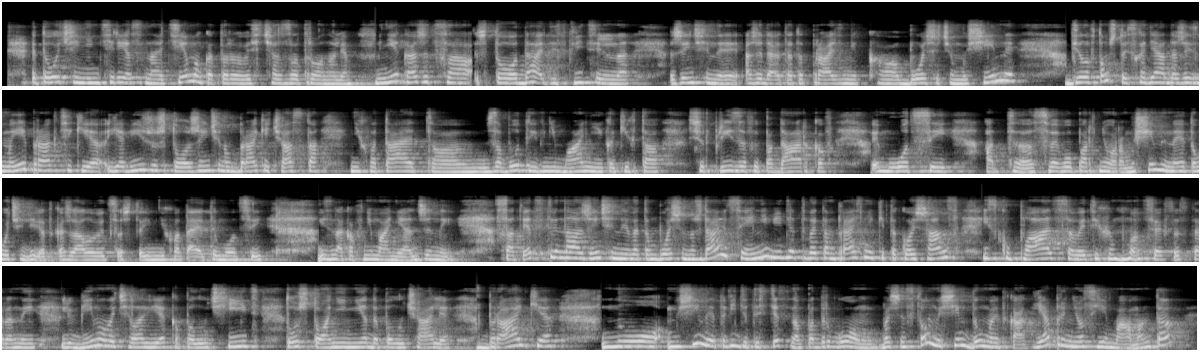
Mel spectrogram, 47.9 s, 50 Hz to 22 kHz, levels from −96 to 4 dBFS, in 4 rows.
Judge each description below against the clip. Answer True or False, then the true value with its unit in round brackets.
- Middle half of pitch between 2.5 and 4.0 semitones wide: True (3.6 semitones)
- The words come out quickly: False (140 wpm)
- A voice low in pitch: False (205 Hz)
